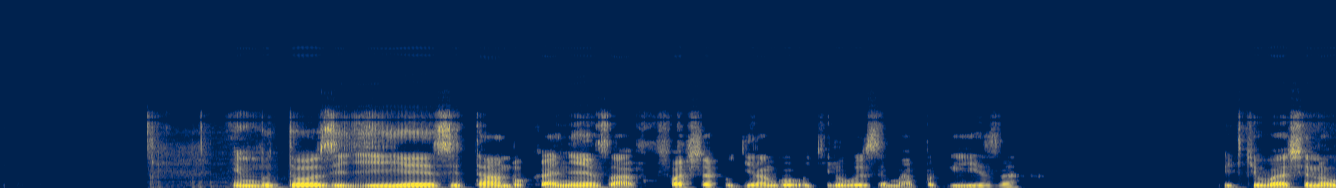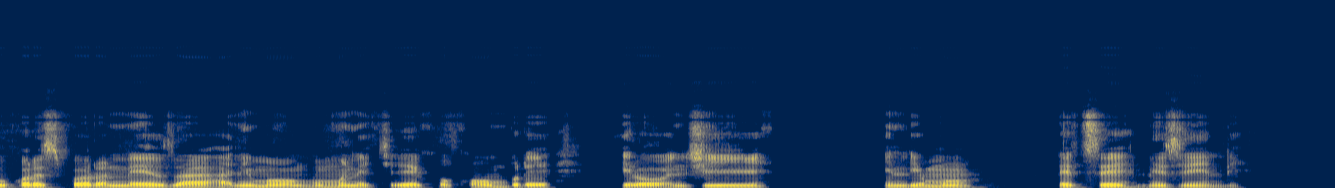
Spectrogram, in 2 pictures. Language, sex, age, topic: Kinyarwanda, male, 18-24, health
